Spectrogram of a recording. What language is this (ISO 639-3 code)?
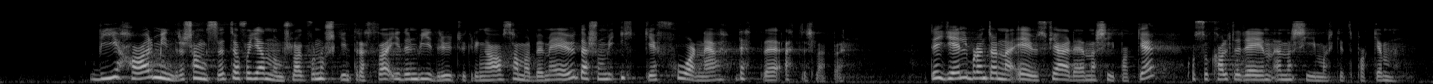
nor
